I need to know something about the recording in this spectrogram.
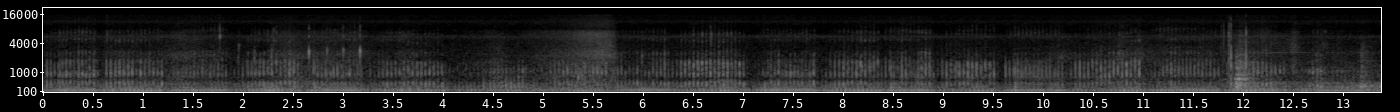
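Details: Female tuxedo cat Selina purring like a little motor while stretching her front paws on her cat tree, showing contentment; long steady low purr in breathing cycles, with brief rustling and a click near twelve seconds.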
